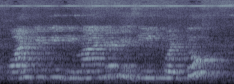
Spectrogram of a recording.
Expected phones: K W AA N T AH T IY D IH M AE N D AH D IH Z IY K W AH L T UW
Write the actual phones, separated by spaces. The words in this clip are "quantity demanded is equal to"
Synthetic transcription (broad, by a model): K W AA N T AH T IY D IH M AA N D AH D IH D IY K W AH N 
